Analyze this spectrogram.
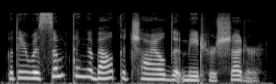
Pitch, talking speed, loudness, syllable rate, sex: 255 Hz, 240 wpm, -17 LUFS, 6.4 syllables/s, female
